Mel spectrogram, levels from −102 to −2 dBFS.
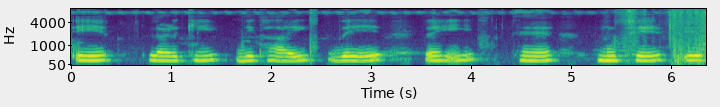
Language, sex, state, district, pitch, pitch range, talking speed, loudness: Hindi, female, Madhya Pradesh, Umaria, 205 Hz, 195-215 Hz, 75 wpm, -16 LUFS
